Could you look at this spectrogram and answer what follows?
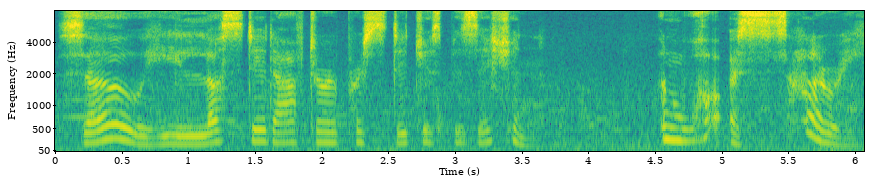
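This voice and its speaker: A woman's voice: mid-range voice, animated, takes it slowly. A woman playing a proud, resolute female admiral in a video game, with a firm, formal, commanding manner. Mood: grateful, formal. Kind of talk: video game cutscene acting. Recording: noisy outdoor ambience behind the voice.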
